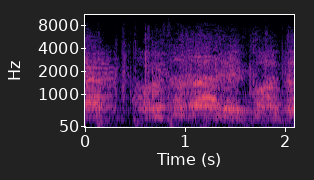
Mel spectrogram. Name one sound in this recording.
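A young man laughs and shouts excitedly.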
